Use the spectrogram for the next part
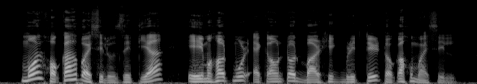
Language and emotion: Assamese, happy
